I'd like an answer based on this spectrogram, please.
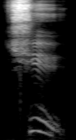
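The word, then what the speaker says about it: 中: And this is pronounced chu, chu, chugakko, chugakko, okay?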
